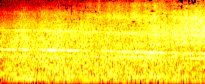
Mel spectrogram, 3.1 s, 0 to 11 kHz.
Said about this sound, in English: recorded the jets flying over her daughter's school one day. She counted 4 of them in 9 minutes.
